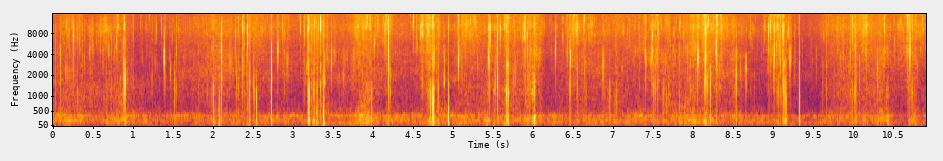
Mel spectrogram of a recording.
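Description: Fingertips brush and scratch across a synthetic faux fur microphone windscreen. The result is a steady, muffled, low-heavy rustling and crackling, dotted with many short, sharp scratchy clicks that stop almost instantly.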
